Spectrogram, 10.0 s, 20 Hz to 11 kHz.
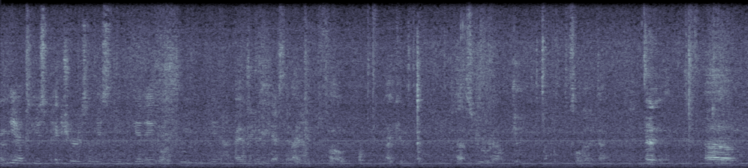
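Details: Male retired pediatrician with aphasia after a left-hemisphere stroke from a torn carotid artery in 2014; right-side paralysis recovered; his words are slowly returning with speech therapy; aphasia.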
